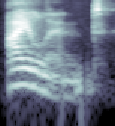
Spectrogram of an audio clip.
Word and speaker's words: island: Much more absurd is the gratuitous s in island, a word which doesn't come from Latin.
